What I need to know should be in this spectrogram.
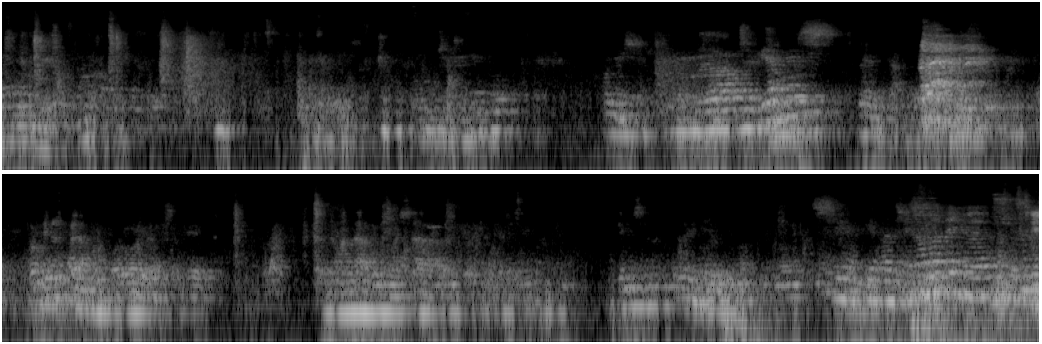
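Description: A man speaks calmly to a room, heard a little distant.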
